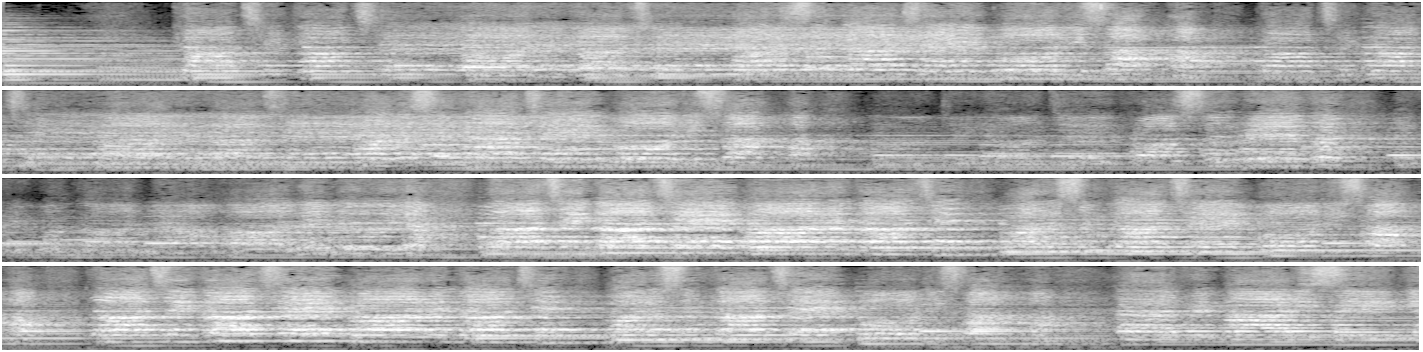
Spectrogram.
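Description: Mixed choir singing in several parts at once, holding sustained chords that move between notes, growing louder about two-thirds of the way through.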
